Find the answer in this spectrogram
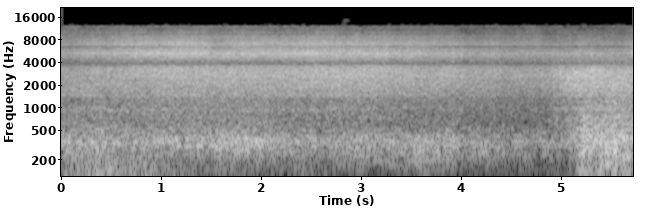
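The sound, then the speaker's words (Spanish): Loud, continuous roar of a storm at sea on the Caribbean, with heavy rushing wind and deep rumbling of violent waves under overcast clouds, shaking a schooner, steady throughout and surging louder near the end. No voices. “Nubes encapotadas, viento fuerte y un oleaje violento sacudían a la goleta.”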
